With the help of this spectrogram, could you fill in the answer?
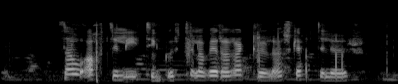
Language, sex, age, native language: Icelandic, female, 13, Icelandic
